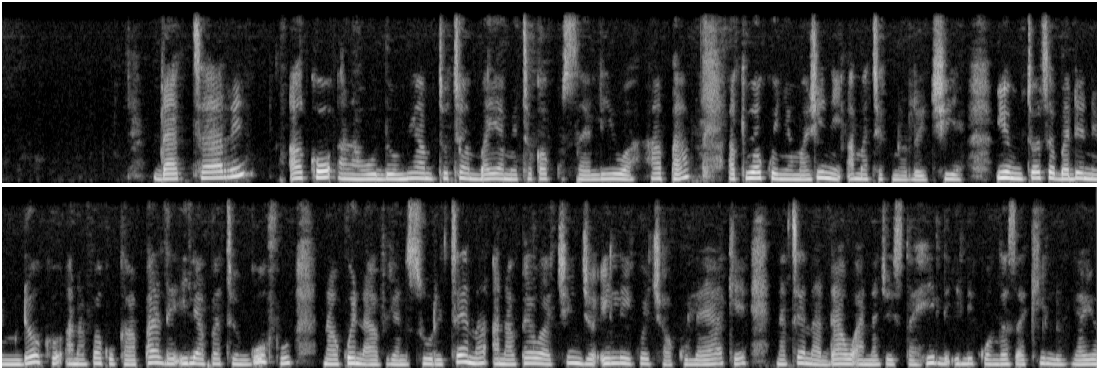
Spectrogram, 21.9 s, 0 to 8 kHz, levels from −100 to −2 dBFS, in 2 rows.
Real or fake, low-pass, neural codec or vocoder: real; 7.2 kHz; none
